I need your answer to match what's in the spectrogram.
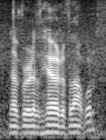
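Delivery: ordinary talk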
